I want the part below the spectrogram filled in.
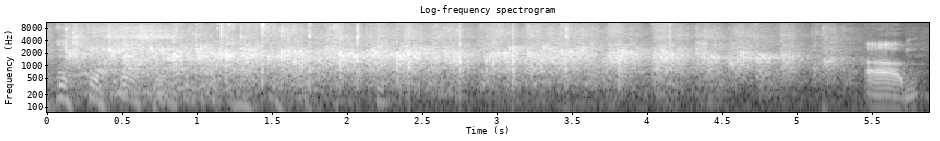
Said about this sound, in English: I was expecting a round of applause for that.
